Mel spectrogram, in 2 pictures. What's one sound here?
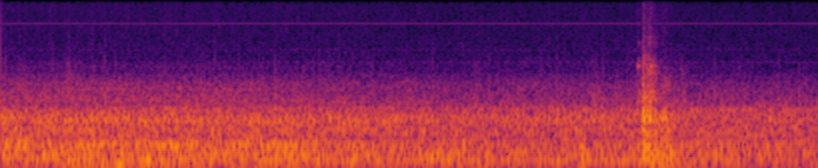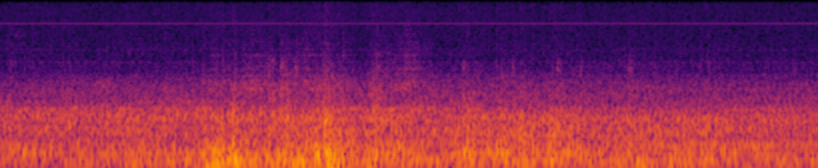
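A tram rumbles steadily along rails.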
